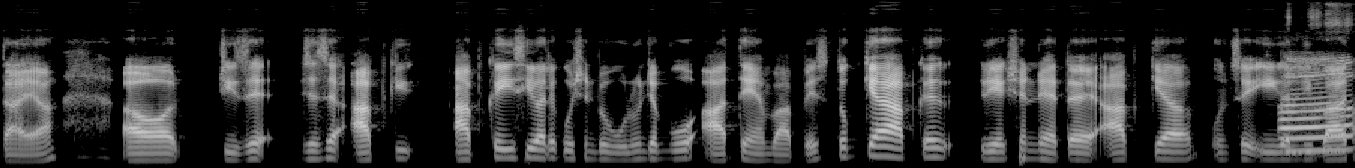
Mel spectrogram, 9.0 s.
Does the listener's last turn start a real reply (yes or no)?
no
